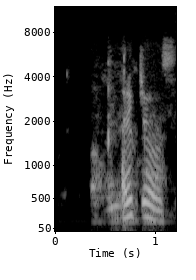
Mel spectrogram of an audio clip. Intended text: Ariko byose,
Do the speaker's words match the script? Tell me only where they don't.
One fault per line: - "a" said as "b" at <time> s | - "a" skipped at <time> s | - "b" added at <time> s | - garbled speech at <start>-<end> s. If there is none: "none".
none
